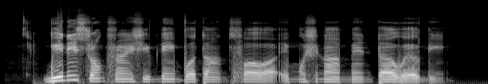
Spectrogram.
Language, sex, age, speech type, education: Nigerian Pidgin, male, 15-29, spontaneous, tertiary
